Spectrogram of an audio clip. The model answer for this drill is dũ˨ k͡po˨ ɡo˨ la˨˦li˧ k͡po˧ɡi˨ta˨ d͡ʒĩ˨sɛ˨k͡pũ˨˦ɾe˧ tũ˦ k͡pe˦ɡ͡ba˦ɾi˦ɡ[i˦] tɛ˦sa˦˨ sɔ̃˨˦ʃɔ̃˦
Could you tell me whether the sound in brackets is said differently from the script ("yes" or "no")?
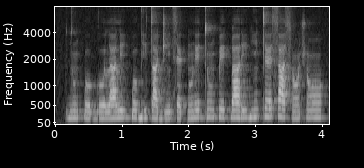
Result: yes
